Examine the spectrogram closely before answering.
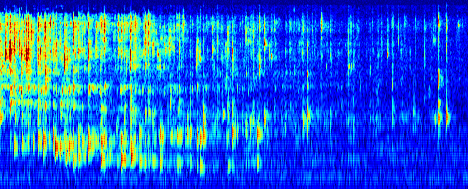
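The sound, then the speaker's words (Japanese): Water spilling while tea is being made: a splashing trickle that is loudest at first, then thins into scattered, faint drips. “あ、やべ、こぼれちゃった。”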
